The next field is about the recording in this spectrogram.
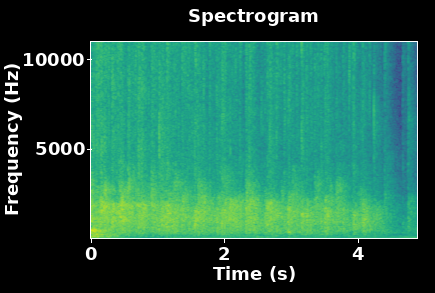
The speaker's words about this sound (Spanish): ¿Cuántos tienen al Señor? Denle un aplauso entonces esta noche.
